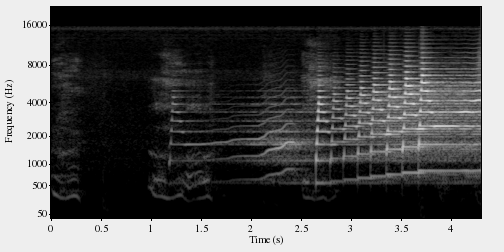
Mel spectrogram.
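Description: Stage accompaniment for a comic moment: a short cry, then a held musical chord that slides slowly upward in pitch. About two and a half seconds in, a quick run of drum strokes joins it, about six a second, growing louder toward the end.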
